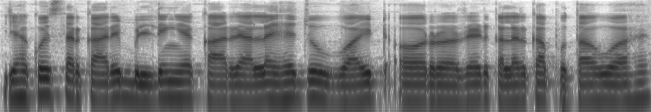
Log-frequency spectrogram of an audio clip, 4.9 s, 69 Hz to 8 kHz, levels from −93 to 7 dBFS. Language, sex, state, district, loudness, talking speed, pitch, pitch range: Hindi, male, Uttar Pradesh, Lucknow, -15 LUFS, 195 wpm, 115 Hz, 115-125 Hz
